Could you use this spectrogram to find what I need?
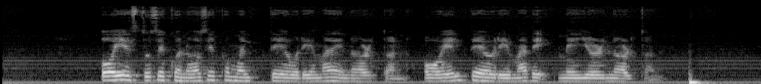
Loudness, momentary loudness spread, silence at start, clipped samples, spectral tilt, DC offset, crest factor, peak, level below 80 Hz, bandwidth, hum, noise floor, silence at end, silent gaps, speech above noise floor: -18 LUFS; 14 LU; 0.05 s; under 0.1%; -7.5 dB/octave; under 0.1%; 16 dB; -2 dBFS; -38 dBFS; 16.5 kHz; none; -38 dBFS; 0 s; none; 21 dB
